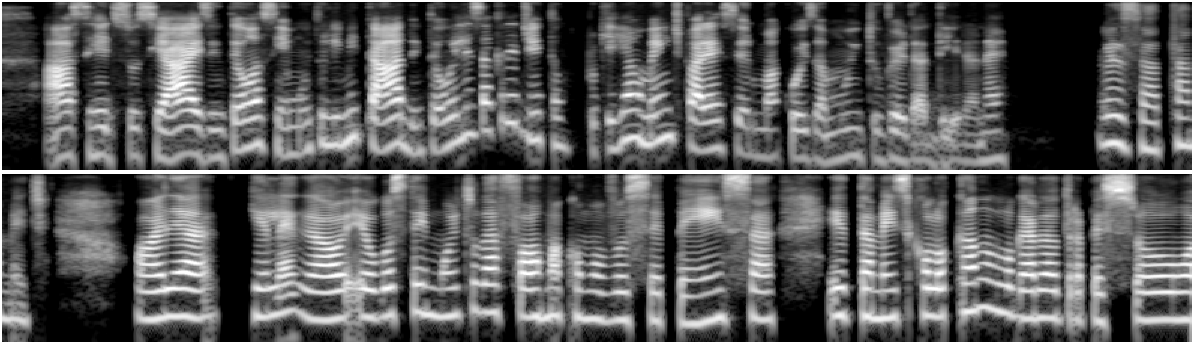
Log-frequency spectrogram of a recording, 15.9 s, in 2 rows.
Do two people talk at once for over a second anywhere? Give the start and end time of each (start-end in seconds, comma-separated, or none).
none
